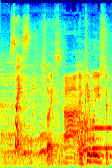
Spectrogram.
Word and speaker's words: Seuss: but was it pronounced seuss how is it pronounced slice soy ah and people used to call him seuss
